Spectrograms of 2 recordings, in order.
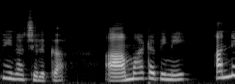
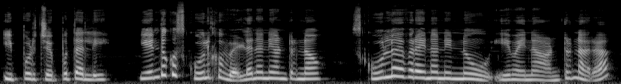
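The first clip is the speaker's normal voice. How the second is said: put-on louder, tender mother coaxing her child; 2 semitones higher, 4 dB louder than usual. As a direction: gently urge the frightened girl to speak. Mother coaxing scared daughter. (కూతుర్ని బుజ్జగిస్తూ అడిగే అమ్మ గొంతు)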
